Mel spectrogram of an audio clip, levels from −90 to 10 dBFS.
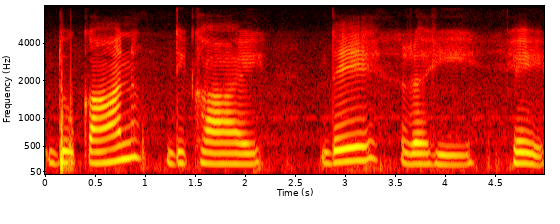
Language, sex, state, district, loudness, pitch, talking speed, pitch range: Hindi, female, Madhya Pradesh, Dhar, -21 LUFS, 200 Hz, 60 wpm, 185-215 Hz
